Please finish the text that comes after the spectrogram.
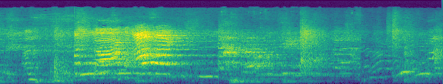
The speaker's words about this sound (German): Die Pause an der Marienschule Münster beginnt mit einem Gong, wie im Theater. Und genau wie dort die Zuschauer aus dem Saal strömen, drängen die Kinder jetzt aus den Klassenzimmern.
